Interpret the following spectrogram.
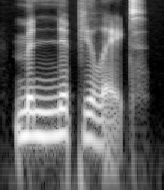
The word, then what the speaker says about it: manipulate: React, respond, manipulate. Notice how manipulate has four syllables, right? But that heavy stress falls right on that second syllable, nip.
